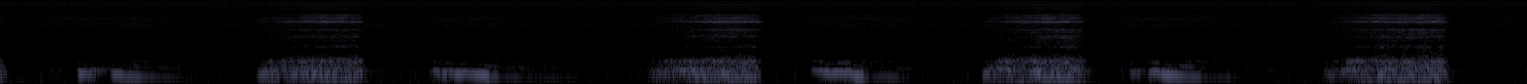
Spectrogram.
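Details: Chipi, a sleeping beagle, snoring: deep, rumbling low snores come in paired breaths, a shorter rattling inhale followed by a longer, broader snort, roughly seventeen per minute, with quiet pauses between them in a still room.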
